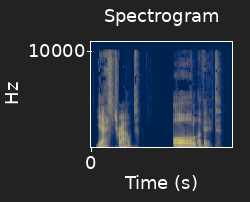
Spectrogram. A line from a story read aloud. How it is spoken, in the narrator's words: he says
